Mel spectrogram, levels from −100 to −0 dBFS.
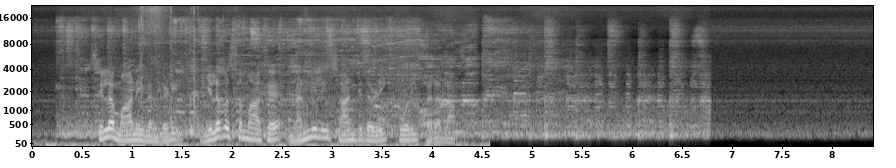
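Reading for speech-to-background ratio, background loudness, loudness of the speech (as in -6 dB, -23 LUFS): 5.0 dB, -30.5 LUFS, -25.5 LUFS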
